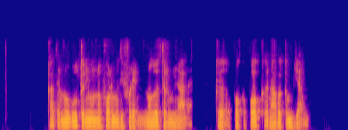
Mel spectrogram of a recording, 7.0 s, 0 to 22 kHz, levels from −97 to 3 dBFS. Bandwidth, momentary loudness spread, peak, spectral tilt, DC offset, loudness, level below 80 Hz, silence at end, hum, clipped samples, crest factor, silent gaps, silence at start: 6.8 kHz; 9 LU; -4 dBFS; -8 dB/octave; under 0.1%; -23 LUFS; -42 dBFS; 0.8 s; none; under 0.1%; 20 dB; 3.94-4.31 s; 0.95 s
